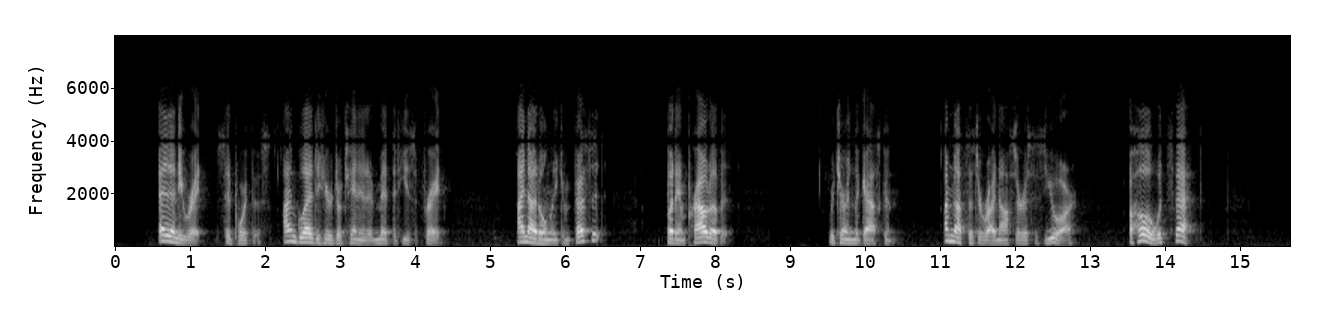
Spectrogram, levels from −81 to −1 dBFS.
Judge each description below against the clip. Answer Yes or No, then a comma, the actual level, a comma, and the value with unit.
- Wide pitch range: Yes, wide, 6.2 semitones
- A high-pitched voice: No, medium, 145 Hz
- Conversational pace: Yes, average, 155 wpm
